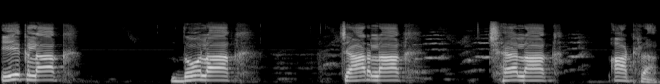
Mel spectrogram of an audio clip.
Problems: background sounds at intervals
